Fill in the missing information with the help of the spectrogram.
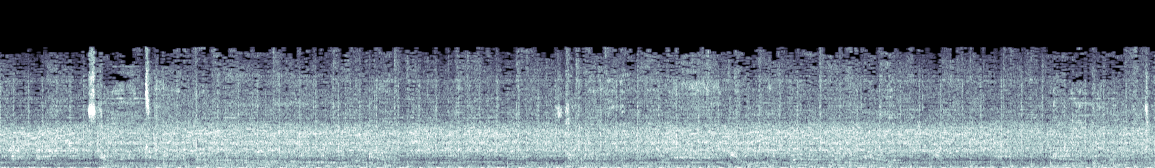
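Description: Death metal recording: heavily distorted electric guitars over fast, relentless drumming, with a brief break in the low end about a second in.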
